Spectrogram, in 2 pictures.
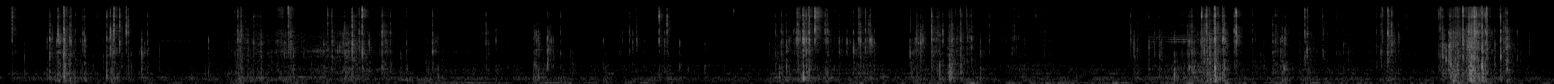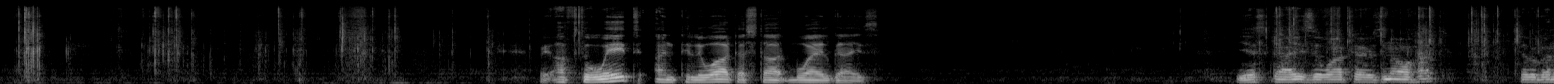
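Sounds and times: plastic wrapper crinkling: 0.0s - 21.6s, 27.2s - 31.0s.

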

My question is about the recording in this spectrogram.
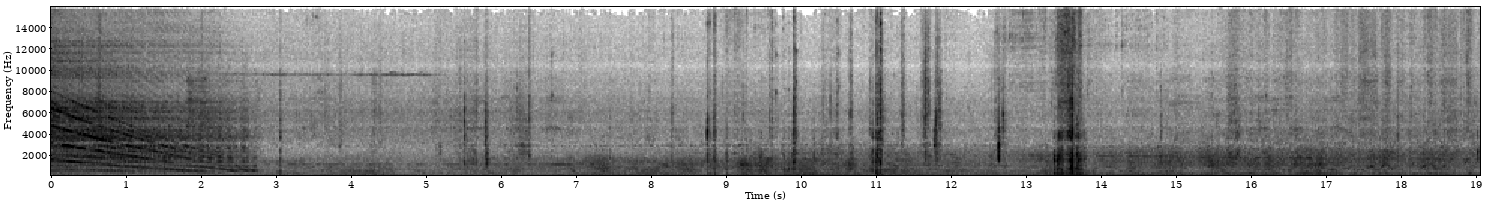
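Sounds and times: pressure washer running: 0.0s - 2.8s.

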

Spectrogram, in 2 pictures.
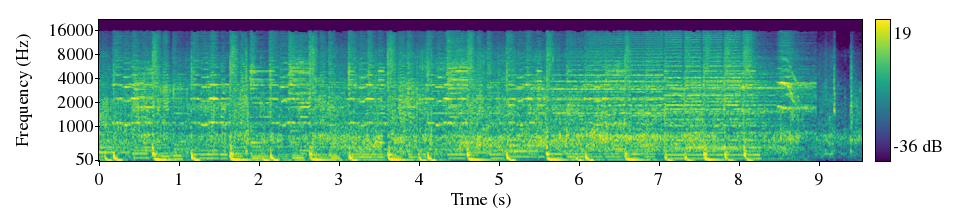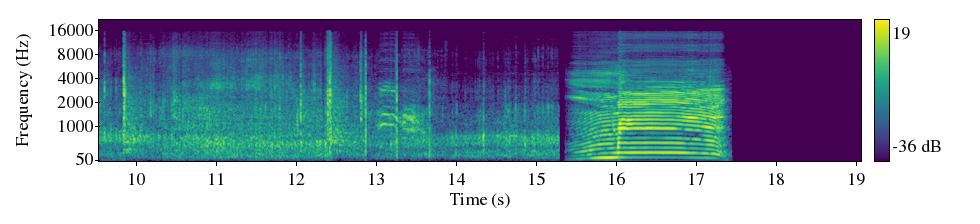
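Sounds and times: skateboard clacking: 0.0s - 15.3s
skateboard wheels rolling on asphalt: 0.0s - 15.4s
cow mooing: 15.4s - 17.5s.

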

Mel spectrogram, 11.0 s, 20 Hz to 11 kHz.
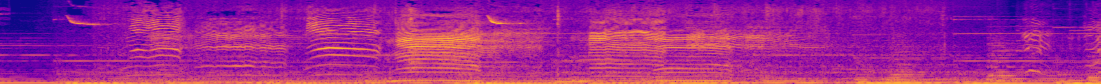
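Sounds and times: sheep bleating: 1.3s - 8.3s.

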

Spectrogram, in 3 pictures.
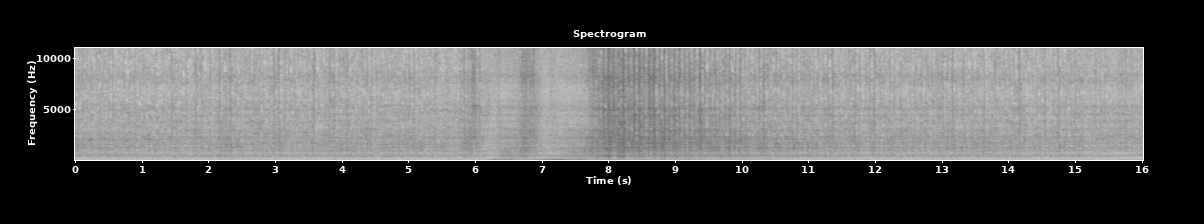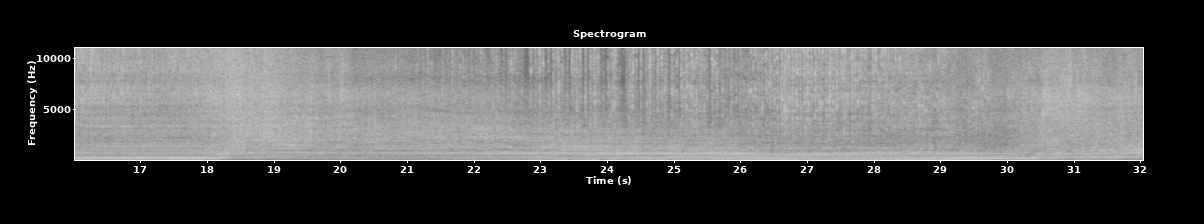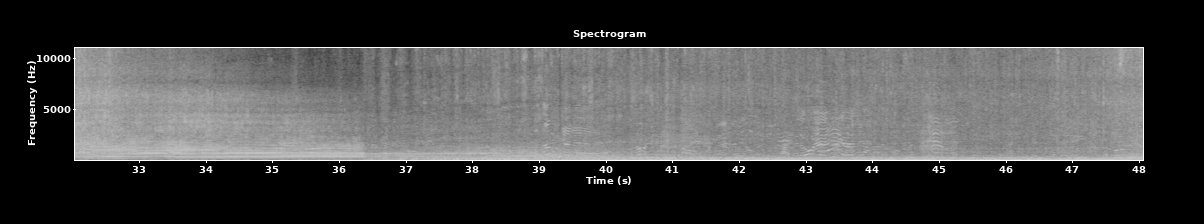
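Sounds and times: race car engines revving: 0.0s - 48.0s.

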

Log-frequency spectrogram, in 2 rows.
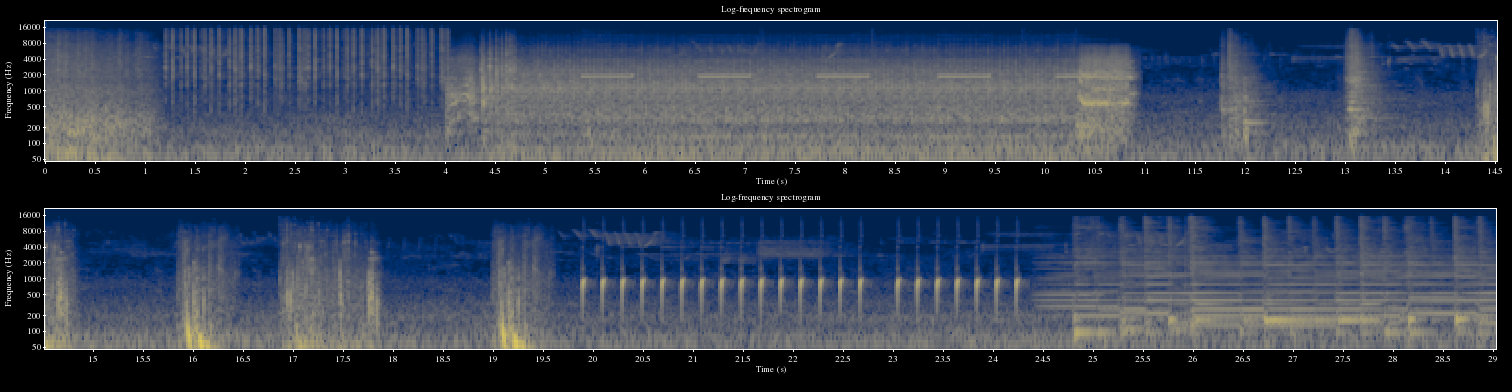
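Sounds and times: rapid clicking: 1.2s - 4.0s
reversing beeper: 5.4s - 8.3s, 8.9s - 9.5s, 10.1s - 11.0s.

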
